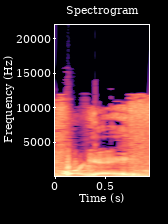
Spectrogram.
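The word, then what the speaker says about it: orge (ὀργή): The word wrath is from the Greek word pronounced orge.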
